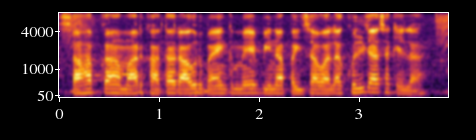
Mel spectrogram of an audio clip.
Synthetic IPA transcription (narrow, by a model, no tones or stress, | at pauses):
saːɦəb̚kaɦɐmaːɾkʰaːt̪aɾaːʊɾbɛ̃ːŋkmẽbɪnapɐɪsaʋaːlakʰʊld͡ʒaːsɐkeːlaː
